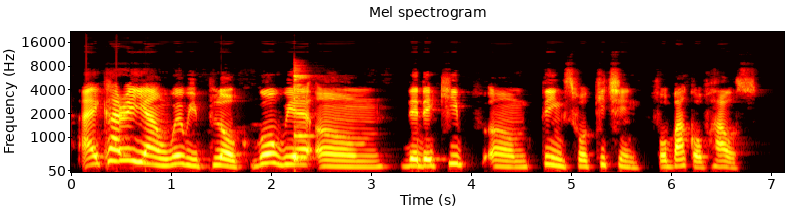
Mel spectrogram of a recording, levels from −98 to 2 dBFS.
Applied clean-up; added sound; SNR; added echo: classical method log-MMSE.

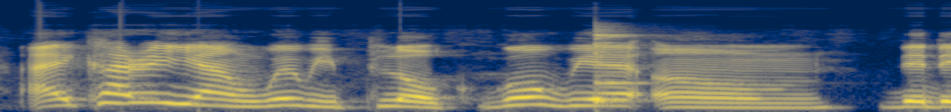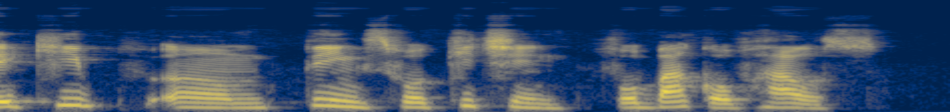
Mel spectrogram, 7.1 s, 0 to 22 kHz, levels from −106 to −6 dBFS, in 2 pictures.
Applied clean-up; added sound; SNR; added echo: none; Cowbell; 12 dB; none.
